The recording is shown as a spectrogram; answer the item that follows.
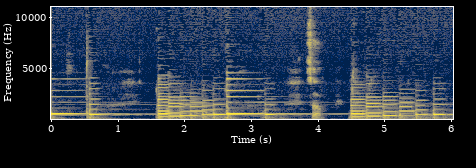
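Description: Piano playing a short F-sharp pentatonic intro figure: quick rising runs of notes, twice, each settling on a held high note.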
